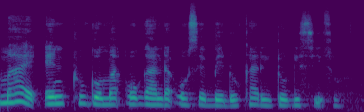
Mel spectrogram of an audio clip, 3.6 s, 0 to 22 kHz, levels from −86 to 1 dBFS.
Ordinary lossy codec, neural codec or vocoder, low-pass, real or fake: none; vocoder, 44.1 kHz, 128 mel bands, Pupu-Vocoder; none; fake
